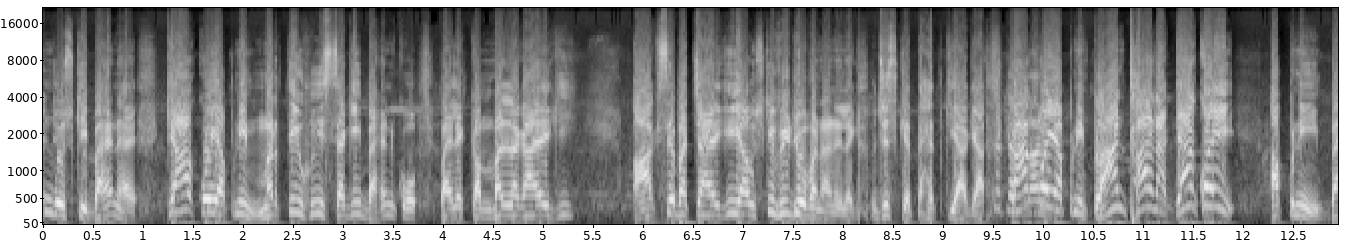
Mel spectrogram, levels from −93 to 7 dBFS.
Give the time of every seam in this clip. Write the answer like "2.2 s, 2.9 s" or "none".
8.2 s

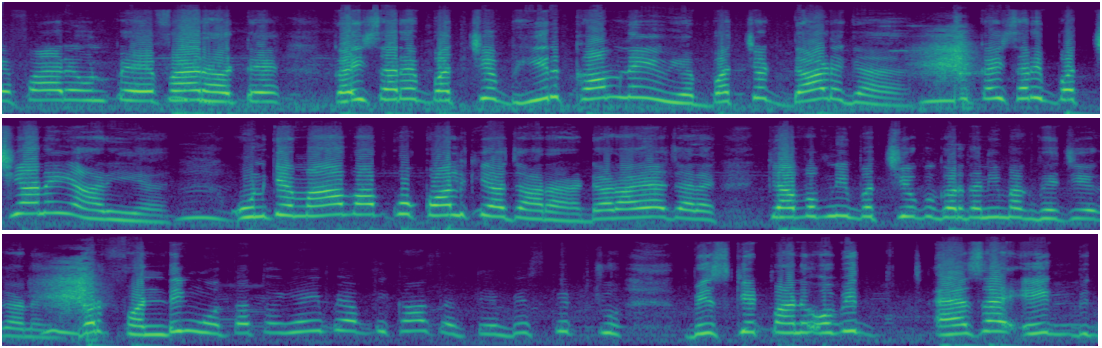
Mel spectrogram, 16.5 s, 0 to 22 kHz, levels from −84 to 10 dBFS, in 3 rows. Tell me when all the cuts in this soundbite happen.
4.8 s, 11.4 s

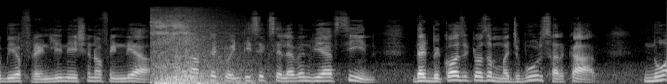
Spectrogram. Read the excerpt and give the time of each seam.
1.6 s

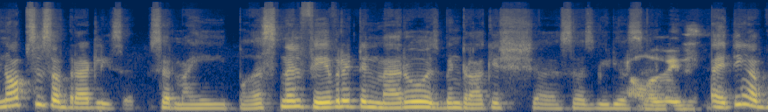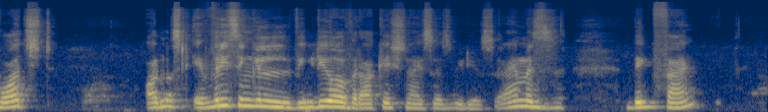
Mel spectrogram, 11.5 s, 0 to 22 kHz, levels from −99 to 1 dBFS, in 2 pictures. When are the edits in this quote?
1.0 s, 5.3 s

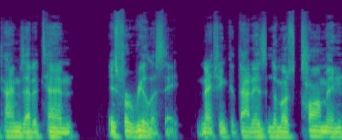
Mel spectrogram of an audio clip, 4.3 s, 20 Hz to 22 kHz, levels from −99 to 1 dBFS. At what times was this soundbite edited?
3.4 s

